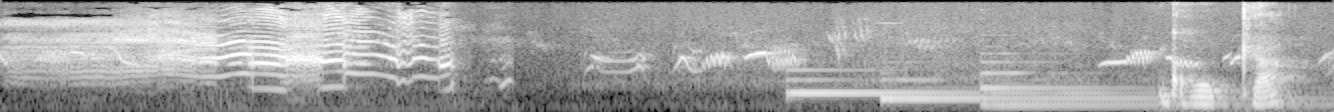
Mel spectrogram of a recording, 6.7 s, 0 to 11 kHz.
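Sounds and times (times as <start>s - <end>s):
newborn baby crying: 0.0s - 2.5s
chirpy squeaks: 0.0s - 6.6s
sustained musical tones stepping downward: 4.0s - 6.6s
speech: 5.8s - 6.6s.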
